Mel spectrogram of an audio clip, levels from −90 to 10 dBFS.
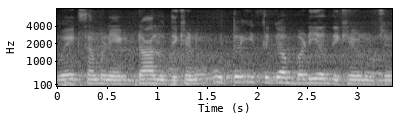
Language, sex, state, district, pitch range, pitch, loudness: Garhwali, male, Uttarakhand, Tehri Garhwal, 150-170 Hz, 160 Hz, -14 LUFS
